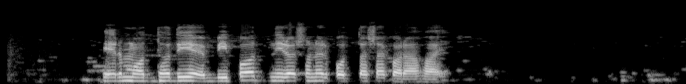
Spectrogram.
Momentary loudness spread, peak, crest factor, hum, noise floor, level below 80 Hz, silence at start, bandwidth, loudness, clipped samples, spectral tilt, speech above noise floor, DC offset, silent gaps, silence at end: 6 LU; 0 dBFS; 16 dB; none; -67 dBFS; -58 dBFS; 0.85 s; 7 kHz; -13 LUFS; under 0.1%; -6.5 dB/octave; 54 dB; under 0.1%; none; 0.15 s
